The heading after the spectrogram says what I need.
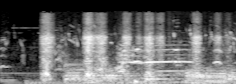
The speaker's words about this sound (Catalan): Els gossos, els gats i la resta de bestioles estaven en un gran magatzem ple de palla.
